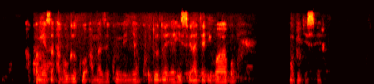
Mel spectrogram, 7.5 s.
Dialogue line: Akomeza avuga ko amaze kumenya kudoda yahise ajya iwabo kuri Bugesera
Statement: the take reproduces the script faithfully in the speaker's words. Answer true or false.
false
